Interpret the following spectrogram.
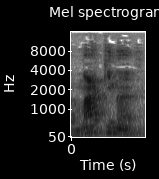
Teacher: a palavra máquina, que a sílaba tônica é má.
